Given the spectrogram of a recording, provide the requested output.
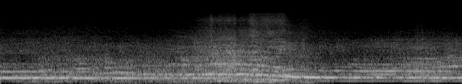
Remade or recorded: remade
